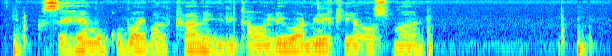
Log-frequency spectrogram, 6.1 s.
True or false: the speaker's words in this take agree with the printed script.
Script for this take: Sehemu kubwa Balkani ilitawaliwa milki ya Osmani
true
